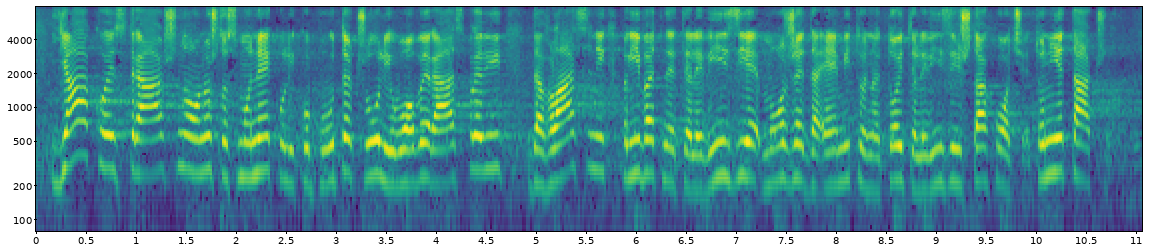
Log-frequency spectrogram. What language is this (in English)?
Serbian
